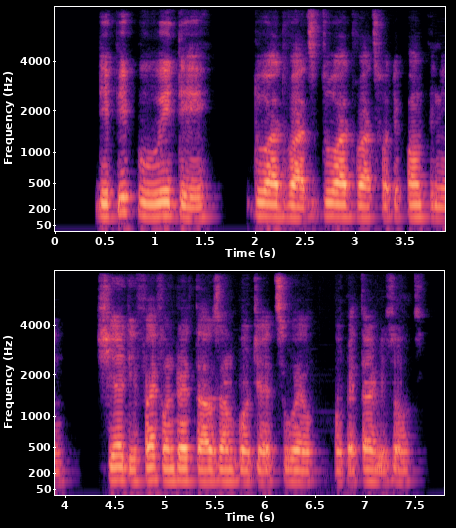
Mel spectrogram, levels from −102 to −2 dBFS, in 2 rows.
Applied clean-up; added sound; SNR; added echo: neural separator model SepFormer DNS4.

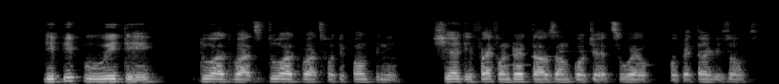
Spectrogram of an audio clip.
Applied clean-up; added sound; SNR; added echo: neural mask model DeepFilterNet 3.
